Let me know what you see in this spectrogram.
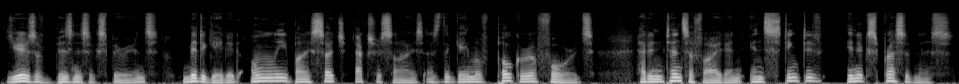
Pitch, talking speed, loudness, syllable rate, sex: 115 Hz, 125 wpm, -19 LUFS, 5.4 syllables/s, male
